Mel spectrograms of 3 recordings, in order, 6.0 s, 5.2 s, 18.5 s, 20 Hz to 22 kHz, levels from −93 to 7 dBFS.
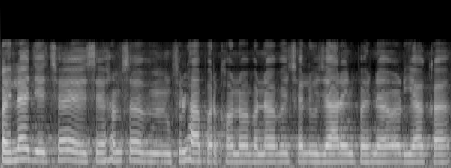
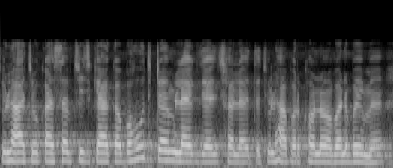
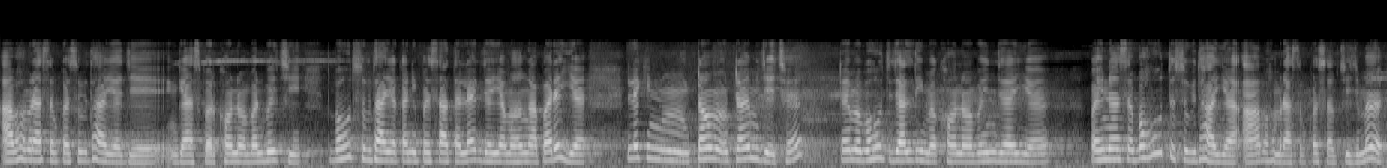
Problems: background sounds at intervals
